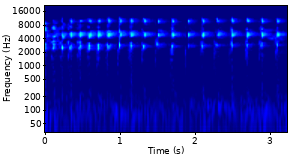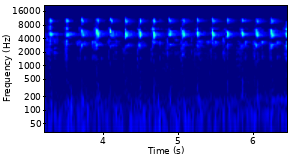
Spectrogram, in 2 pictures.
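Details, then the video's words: Lovebird giving its long ngekek chatter: a fast, steady stream of sharp, high, buzzy pulses, about six each second, running unbroken through the whole stretch. "Lovebird BIOLA ngekek panjang SIANG MALAM"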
